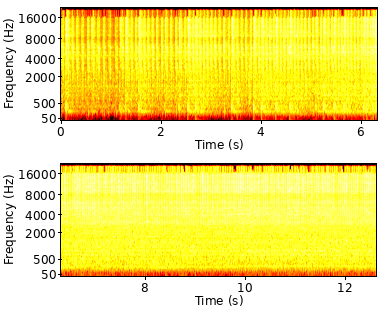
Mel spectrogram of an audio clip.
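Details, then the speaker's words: Bolens push mower, Briggs & Stratton Classic engine: fast uneven clatter that settles; it runs but the carb diaphragm still needs replacing, and the owner thinks some water remains in the fuel. "does need a diaphrag but hey it runs that need to Big de a change like I said awesome that's great"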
